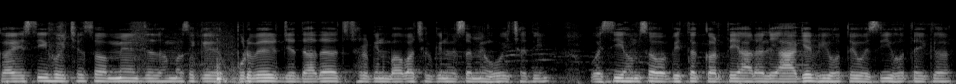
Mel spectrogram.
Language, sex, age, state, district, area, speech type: Maithili, male, 18-30, Bihar, Muzaffarpur, rural, spontaneous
